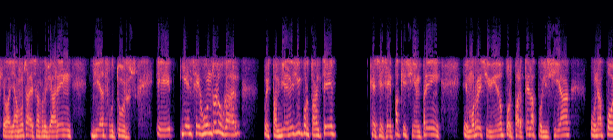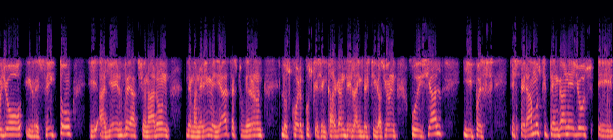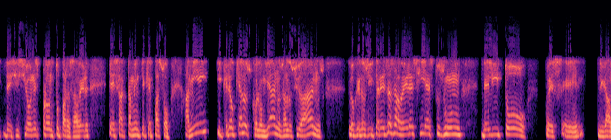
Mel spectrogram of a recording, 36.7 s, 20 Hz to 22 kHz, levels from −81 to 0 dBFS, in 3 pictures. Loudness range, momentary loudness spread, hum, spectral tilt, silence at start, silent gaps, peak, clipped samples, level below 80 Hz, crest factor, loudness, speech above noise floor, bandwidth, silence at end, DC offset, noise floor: 1 LU; 6 LU; none; -6 dB/octave; 0 s; none; -4 dBFS; under 0.1%; -58 dBFS; 16 dB; -18 LUFS; 67 dB; 11.5 kHz; 0 s; under 0.1%; -86 dBFS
